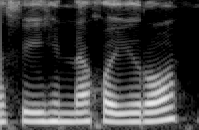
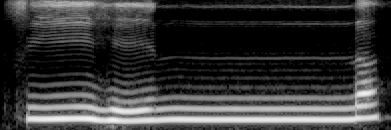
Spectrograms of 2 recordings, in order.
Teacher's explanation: اور ہن میں یہاں پہ جو نون ہے اس پہ شد ہے، اور یہاں پہ ہم نے غنہ کرنا ہے، ایسے نہیں پڑھنا فیہن خیرات، نہیں، فیہن اس طرح، ٹھیک ہے، غنہ کر کے پھر آگے جائیں گے۔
